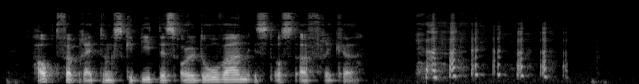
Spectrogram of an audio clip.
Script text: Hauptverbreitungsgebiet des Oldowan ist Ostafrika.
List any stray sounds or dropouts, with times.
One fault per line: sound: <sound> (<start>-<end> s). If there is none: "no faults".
sound: laugh (4.2-5.7 s)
